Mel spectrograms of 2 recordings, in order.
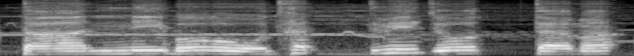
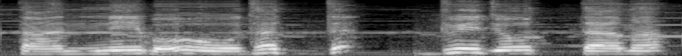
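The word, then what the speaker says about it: తాన్నిబోధద్విజోత్తమ: తాన్ని బోధ ద్విజోత్తమ ఇలా పలకూడదు, రెండింటిని కలిపి పలకలేదు. ఎందుకంటే ఇక్కడ ఆఘాతం ఉంది కాబట్టి. ఆఘాతం ఉంటే మనకి ఏంటి నియమం? దాని తర్వాత వచ్చే సంయుక్త అక్షరంలోని మొదటి అక్షరం 2గా చేసి ఒక అక్షరాన్ని ఆఘాతం ఉన్న అక్షరంతో కలిపి పలకాలి. తాన్ని బోధద్, తాన్ని బోధద్ ద్విజోత్తమ.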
